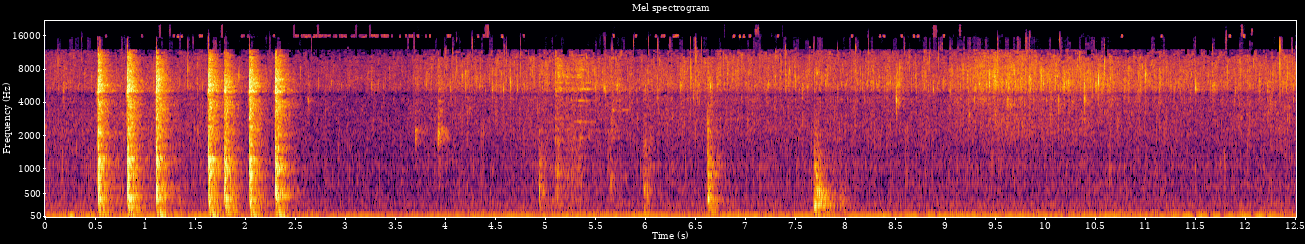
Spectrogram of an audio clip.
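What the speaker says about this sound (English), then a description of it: "So as the fish is frying up," Flour-dredged fish frying in hot grease gives a steady low crackling sizzle, opening with a run of sharp clattering knocks before settling into soft continuous frying with occasional faint taps.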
